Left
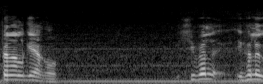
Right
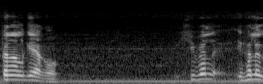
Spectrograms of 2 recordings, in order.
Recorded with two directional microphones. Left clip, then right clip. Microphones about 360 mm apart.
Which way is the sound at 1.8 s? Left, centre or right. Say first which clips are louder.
Left 1 dB; centre.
